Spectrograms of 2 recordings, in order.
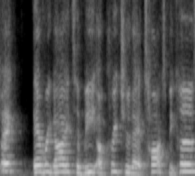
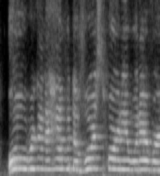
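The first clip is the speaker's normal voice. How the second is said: high mocking fan voice, pitched way up; 8 semitones higher than usual. Online fans gushing about a divorce party, high mocking voice. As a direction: sneer it up high like a giddy follower. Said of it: "they're like".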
